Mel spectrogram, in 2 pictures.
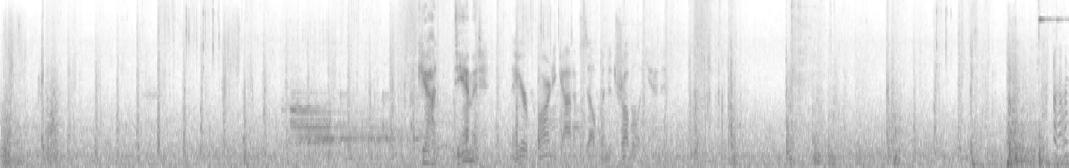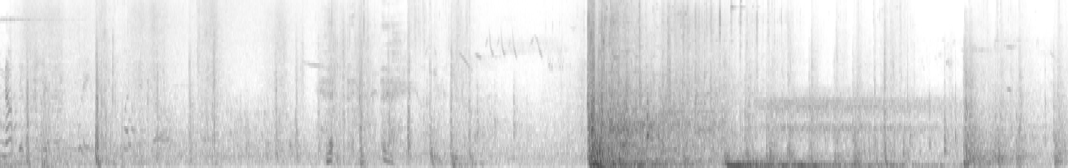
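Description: Footsteps run quickly over hard ground and grass.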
